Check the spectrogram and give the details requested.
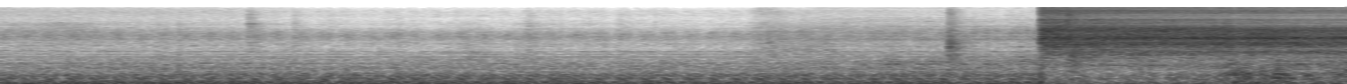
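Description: Low steady rumble of a Gakunan Railway electric train, then a sudden loud hiss of compressed air starting about five seconds in.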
